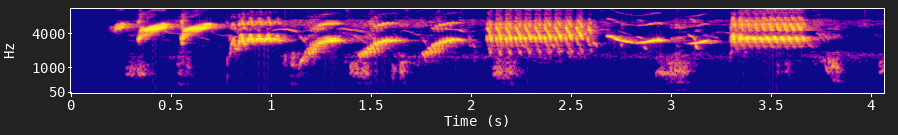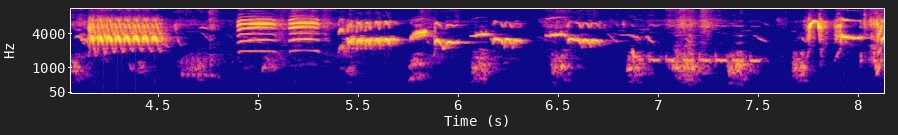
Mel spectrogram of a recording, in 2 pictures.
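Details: Asian pied starling song used to provoke silent starlings into singing: a loud, varied run of whistled downslurs, harsh buzzy rasps and squeaky notes, packed densely with brief gaps.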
